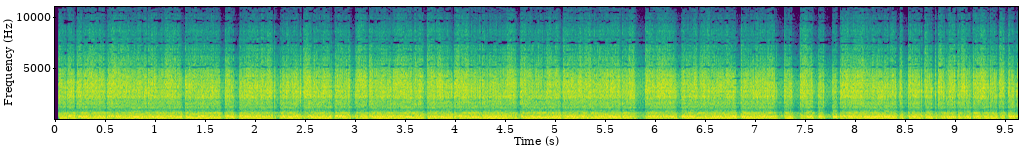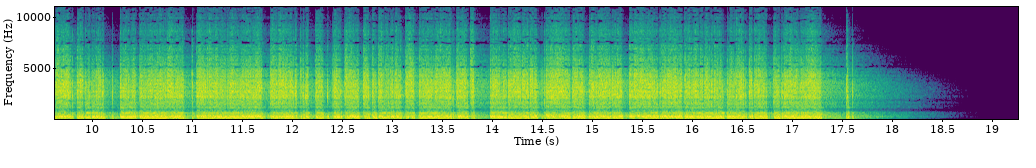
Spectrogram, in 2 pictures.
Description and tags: Recorded myself pulling on a balloon on GarageBand and edited the sound to make it sound like static. Enjoy!
Balloon, GarageBand, Scratch, Static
